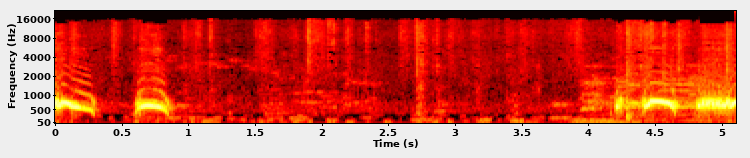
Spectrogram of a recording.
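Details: Spotted dove singing actively, described as a tight, pressing voice: a mellow mid-pitched cooing phrase of two arched notes at the start, a quiet gap, then another phrase of arched coos ending in a long drawn coo.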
